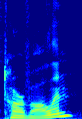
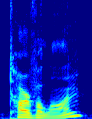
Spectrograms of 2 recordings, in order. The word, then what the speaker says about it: Tar Valon: You can actually see, like, you can go to that map and click Tar Valon, and it'll show you. And by the way, Amazon, it's Tar Valon, not Tar Valon.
